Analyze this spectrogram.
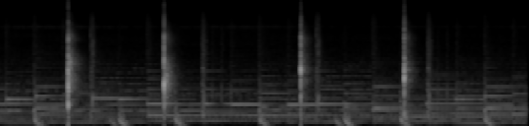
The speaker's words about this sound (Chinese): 人们呀，听到这尖利刺耳的声音，神经顿时绷紧，睁大眼睛寻找声源，不时响起了巴掌声。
